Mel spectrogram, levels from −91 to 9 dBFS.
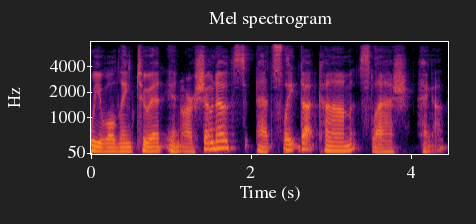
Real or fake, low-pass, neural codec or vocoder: fake; 7.2 kHz; codec, 16 kHz in and 24 kHz out, 2.2 kbps, FireRedTTS-2 codec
